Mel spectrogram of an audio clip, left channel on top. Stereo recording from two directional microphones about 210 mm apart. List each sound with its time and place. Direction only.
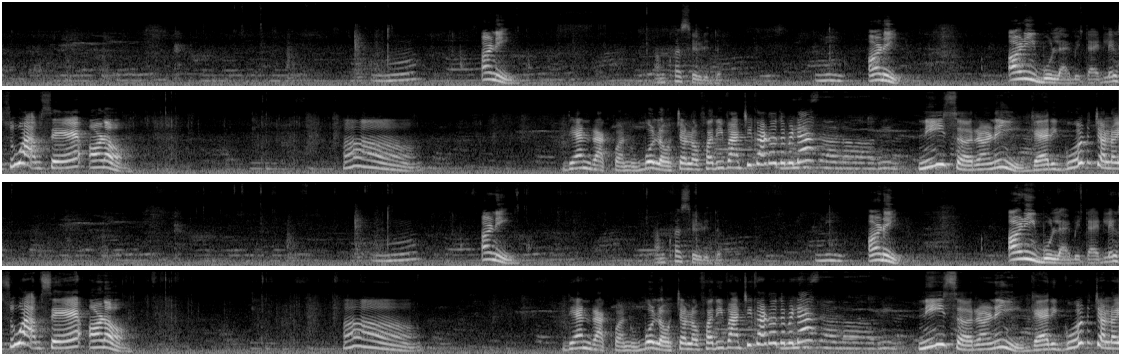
4.8 s a woman's voice: 5° right (ahead or behind)
6.5 s a woman's voice: 5° right (ahead or behind)
8.6 s a woman's voice: 10° right (ahead or behind)
10.0 s a woman's voice: 20° right (ahead or behind)
14.5 s a sound: 10° right (ahead or behind)
16.8 s a woman's voice: 10° right (ahead or behind)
